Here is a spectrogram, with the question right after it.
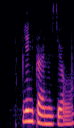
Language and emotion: Russian, neutral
